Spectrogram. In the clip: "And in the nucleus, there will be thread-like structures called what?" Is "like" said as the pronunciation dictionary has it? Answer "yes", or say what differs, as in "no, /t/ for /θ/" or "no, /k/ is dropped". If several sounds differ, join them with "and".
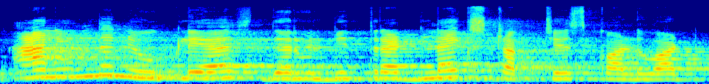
no, /n/ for /l/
